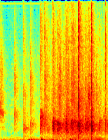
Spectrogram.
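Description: Audience applauding, starting under a second in after a few light taps.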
